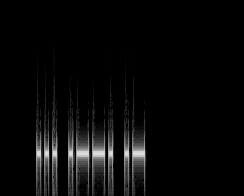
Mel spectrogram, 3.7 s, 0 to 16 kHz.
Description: Morse code, heard as a keyed tone, about 20 wpm, 700 Hz. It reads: SPA
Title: Build A Word - 1 Letter At A Time - 3 to 5-Letter Words - 20wpm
